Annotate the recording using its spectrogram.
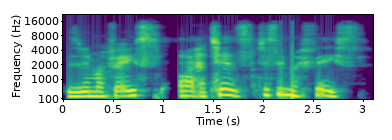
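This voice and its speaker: Chatty and rambling, a female host talks casually while crafting, often correcting herself. Her voice is a little high, steady, warm and husky at a normal pace, recorded dry and rough.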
